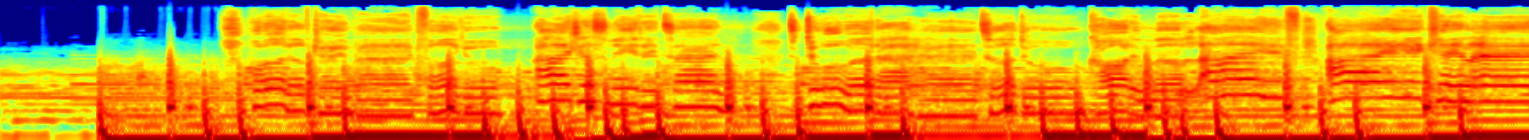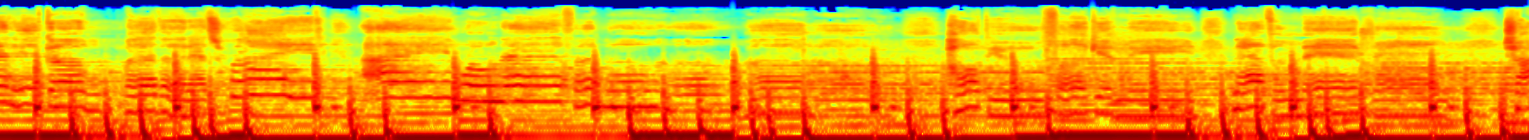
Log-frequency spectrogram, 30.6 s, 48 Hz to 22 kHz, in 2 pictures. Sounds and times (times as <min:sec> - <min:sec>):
Music: 0:00.0 - 0:30.5.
